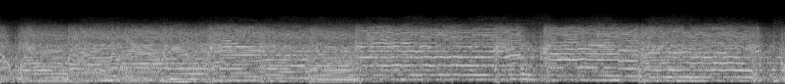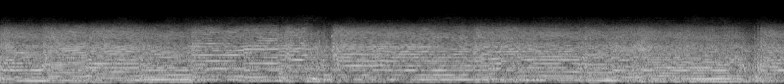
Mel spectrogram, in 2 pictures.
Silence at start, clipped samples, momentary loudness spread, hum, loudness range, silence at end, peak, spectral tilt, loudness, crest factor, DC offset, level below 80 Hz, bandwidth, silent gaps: 0 s; under 0.1%; 2 LU; none; 1 LU; 0 s; -4 dBFS; -4.5 dB/octave; -15 LUFS; 12 dB; under 0.1%; -52 dBFS; 11.5 kHz; none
